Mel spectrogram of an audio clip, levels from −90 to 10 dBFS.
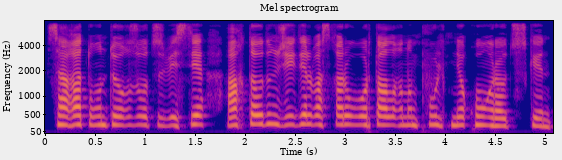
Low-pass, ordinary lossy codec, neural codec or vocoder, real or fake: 7.2 kHz; none; none; real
